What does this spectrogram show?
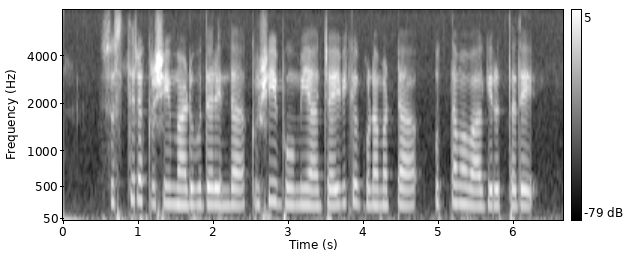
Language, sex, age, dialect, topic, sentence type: Kannada, female, 18-24, Mysore Kannada, agriculture, statement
